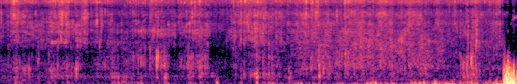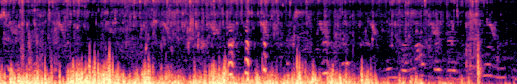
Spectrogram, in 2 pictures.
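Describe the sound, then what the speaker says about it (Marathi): Flattened rice (poha) being rinsed in clean water, with trickling and sloshing water that starts softly and grows louder and busier in the second half, close by. "आपण हे पोहे मी असे स्वच्छ पाण्याने धुवून घेणार आहे"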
